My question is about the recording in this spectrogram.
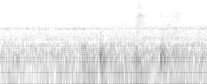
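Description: Light handling sounds of hands working at a cutting mat: a tube and small leather pieces picked up and set down, giving several soft taps and scuffs from about a second in, over faint room hiss.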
